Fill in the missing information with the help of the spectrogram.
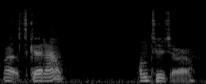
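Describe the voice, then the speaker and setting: A man's voice: on the high side, sing-song, fairly quick, gravelly, a little hiss or hum. A man chatting casually on a livestream as a virtual pilot, murmuring asides to himself and reading back radio calls. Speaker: flight sim streamer, virtual pilot.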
